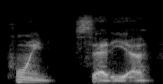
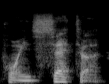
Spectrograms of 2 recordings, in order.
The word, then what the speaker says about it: poinsettia: are kind of pointy poinsettia not poinsetta so there are four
